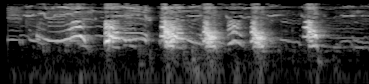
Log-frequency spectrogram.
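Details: A Labrador Retriever puppy whines briefly, then gives a run of sharp, mid-pitched barks.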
